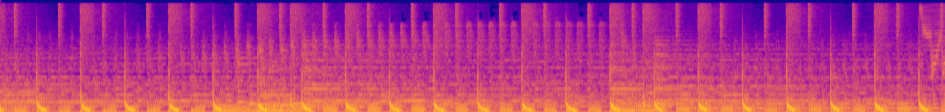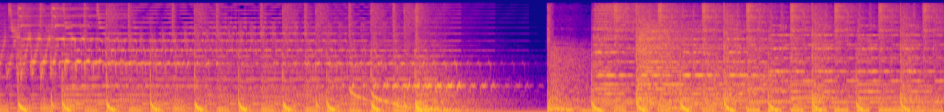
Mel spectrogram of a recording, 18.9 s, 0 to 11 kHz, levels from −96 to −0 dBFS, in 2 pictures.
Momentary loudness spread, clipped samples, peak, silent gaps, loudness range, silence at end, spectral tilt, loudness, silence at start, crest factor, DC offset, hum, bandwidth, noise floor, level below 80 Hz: 6 LU; under 0.1%; -2 dBFS; none; 4 LU; 0 s; -5 dB/octave; -21 LUFS; 0 s; 18 dB; 2%; none; 10 kHz; -44 dBFS; -28 dBFS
